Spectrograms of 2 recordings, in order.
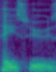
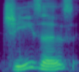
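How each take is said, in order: First: Jesus said the Spanish way, "hay-SOOS"; Jesus with an H sound at the start; Spanish pronunciation. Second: Jesus said the English way, "JEE-zus"; Jesus with a J sound at the start; English pronunciation. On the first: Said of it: "its name is pronounced Jesus". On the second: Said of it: "How do you pronounce it?". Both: Retold or imitated.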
